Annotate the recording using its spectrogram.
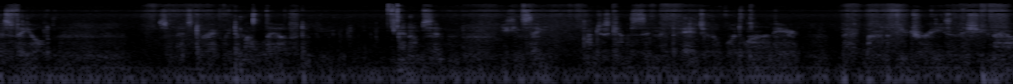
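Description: Faint whispered speech, in short broken phrases.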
